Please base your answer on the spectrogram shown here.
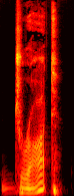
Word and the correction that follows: draught: D-R-A-U-G-H-T. And he said that it was pronounced draft, like laugh, L-A-U-G-H. – Uh-huh. – Draft, D-R-A-U-G-H-T.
